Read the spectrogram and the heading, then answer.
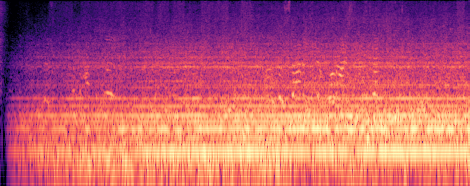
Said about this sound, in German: Der Motor dröhnt. Das kippelige Holzboot von Ahmed schießt mit einer beängstigenden Geschwindigkeit über das braune Wasser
